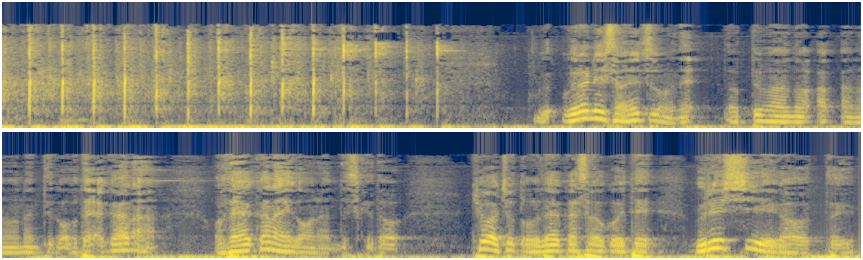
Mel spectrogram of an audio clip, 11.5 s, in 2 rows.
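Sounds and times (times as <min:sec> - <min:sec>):
welcoming applause from audience: 0:00.0 - 0:03.1
speech: 0:03.6 - 0:11.4.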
